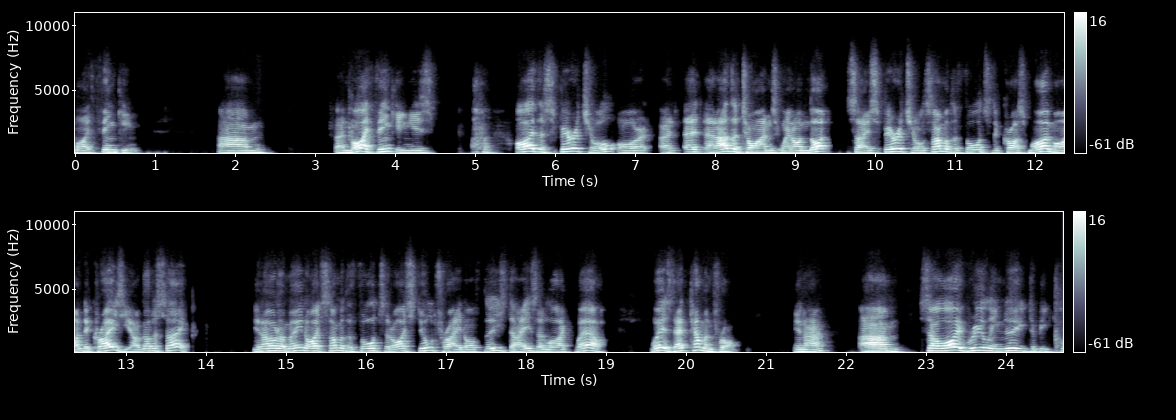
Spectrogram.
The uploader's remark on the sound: The Grace Group Zoom Series in Hattiesburg, MS.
